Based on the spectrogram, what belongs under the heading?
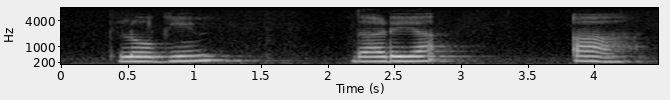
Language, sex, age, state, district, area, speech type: Santali, female, 18-30, West Bengal, Purba Bardhaman, rural, read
